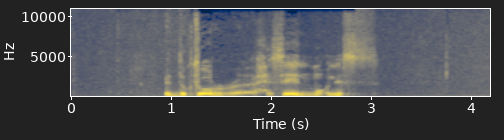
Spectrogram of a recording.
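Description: A middle-aged man speaks calmly into a close microphone.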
